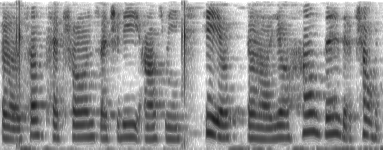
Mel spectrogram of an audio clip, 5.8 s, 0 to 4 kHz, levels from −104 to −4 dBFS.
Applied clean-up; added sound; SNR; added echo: classical method WPE with log-MMSE.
